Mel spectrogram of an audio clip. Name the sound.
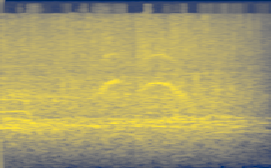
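applause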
